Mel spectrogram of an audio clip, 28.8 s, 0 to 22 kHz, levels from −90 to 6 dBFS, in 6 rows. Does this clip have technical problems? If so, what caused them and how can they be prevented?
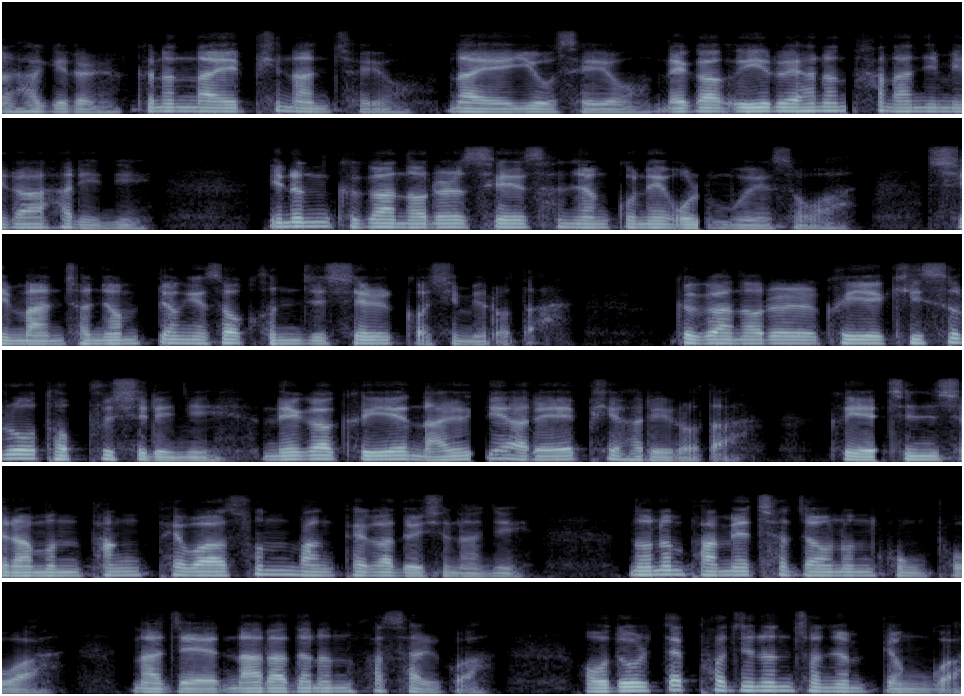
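Yes. The AMR wideband (HD Voice) codec runs throughout with plainly rough, raspy speech, which fits the low 8.85 kbit/s mode. On a spectrogram, the band above 6.4 kHz looks like smeared noise rather than harmonics. Prevent it by running the link at 12.65 kbit/s or higher.

Lost AMR speech frames occur at 4.22–4.28, 6.04–6.10, 8.28–8.48, 16.74–16.97 and 18.75–18.82 s. During each, the decoder stretches the last sound and fades it, so the voice drops to near silence within two frames and comes back weak or rough for a moment. The concealed stretches are about 40 to 80 ms each, and they show on the waveform as sudden envelope drops. Prevent them by improving radio coverage or error protection so that frames arrive intact.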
